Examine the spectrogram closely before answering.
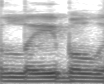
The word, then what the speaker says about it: label: Label, bull, I'm just closing my lips for the B, but still using that dark L, syllabic L. And again, I can try the label is missing, label is.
